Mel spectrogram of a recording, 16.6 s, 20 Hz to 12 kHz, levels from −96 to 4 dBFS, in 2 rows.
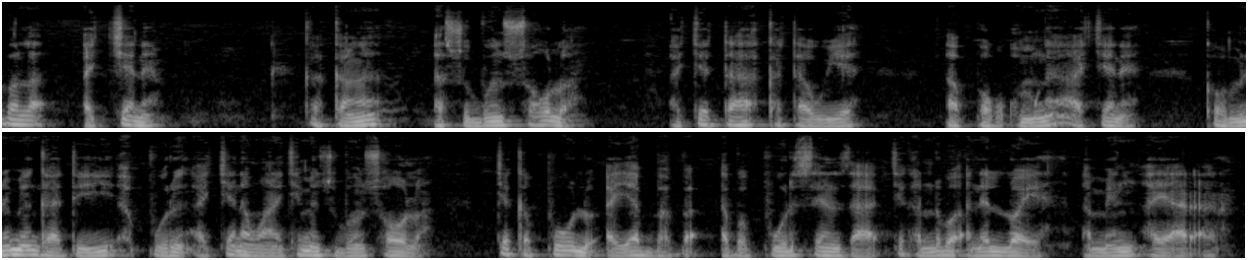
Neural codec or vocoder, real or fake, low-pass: none; real; 10.8 kHz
